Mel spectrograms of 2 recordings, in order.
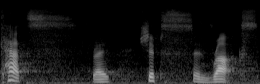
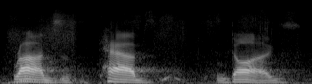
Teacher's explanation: the plural morpheme comes up as an S because it's also whispering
